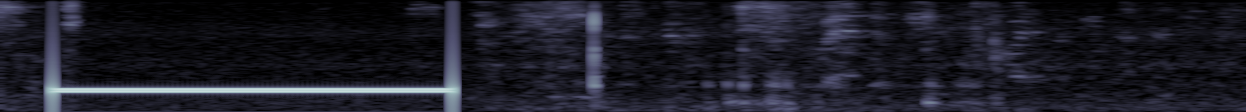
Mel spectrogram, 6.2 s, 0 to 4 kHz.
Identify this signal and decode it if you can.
Ringback tone (North America), 440 + 480 Hz.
